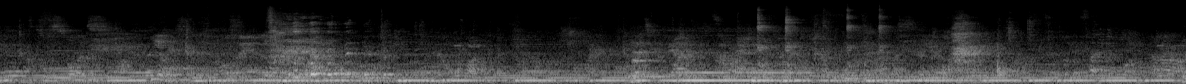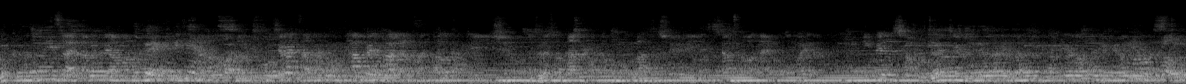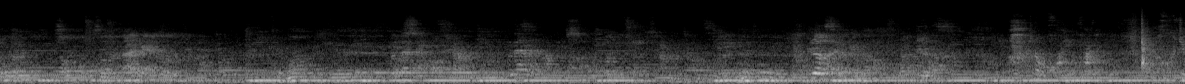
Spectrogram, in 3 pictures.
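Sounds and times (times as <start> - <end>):
murmur of overlapping voices in a café: 0.0 - 35.5
man chuckling: 2.6 - 4.2, 33.8 - 35.0.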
